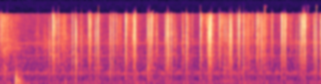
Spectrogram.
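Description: Long gold nails tap and scratch the white unglazed ceramic base of a small rainbow shot glass with printed text, its base facing outward. The result is a quick, irregular run of sharp, bright clicks and short scratchy rasps with almost no low end. Each click dies away almost instantly.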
